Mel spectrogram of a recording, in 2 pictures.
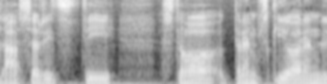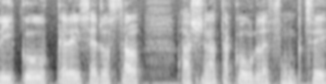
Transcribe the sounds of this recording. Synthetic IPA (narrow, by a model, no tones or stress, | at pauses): daːsɛriːt͡st̪iːst̪oɦot̪ɾɛmskiːɦo̞ɾɛndliːkuk̚t̪ɛɾijsɛdo̞st̪alʔaʃnat̪akowdlɛfuŋkt͡sɪ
